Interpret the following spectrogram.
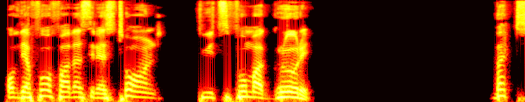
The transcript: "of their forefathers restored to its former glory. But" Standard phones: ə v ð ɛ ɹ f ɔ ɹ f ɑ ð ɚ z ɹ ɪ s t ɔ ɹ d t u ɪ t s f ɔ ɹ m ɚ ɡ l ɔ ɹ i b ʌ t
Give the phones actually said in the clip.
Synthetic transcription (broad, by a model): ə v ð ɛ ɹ f ɔ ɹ f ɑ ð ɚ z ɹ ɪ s t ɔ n d t u ɪ t s f ɔ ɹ m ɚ ɡ l ɔ ɹ i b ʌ t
